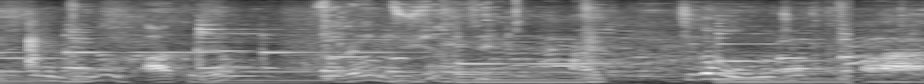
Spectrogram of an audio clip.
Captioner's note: chewing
